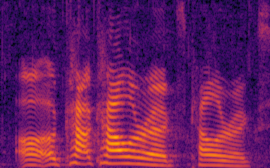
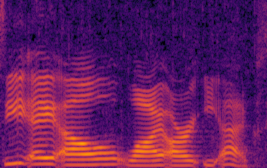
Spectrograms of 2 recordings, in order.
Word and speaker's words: Calyrex: Yeah, I think it's like Cali, Cali, like California, and then Y-R-E. REX. No wait, it's CALYREX. Yeah. Oh, it's a Y.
